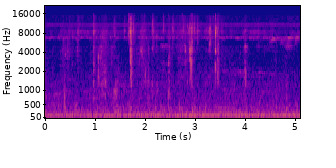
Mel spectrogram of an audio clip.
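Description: Faint chewing of squid adobo and rice: scattered soft, wet mouth clicks over a low steady hum.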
